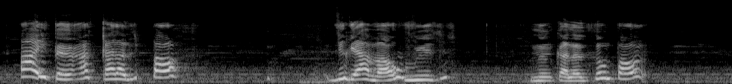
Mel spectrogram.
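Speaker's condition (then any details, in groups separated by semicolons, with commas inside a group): Cerebral palsy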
